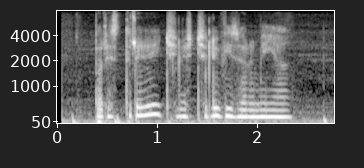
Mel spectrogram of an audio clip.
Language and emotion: Russian, sad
